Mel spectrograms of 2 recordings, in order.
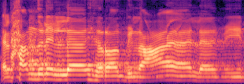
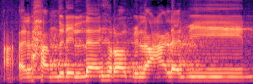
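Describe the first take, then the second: First: The vowel after ain is held longer. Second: The vowel after ain is held short. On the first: "macam dah panjang sikit. Itu dah memadai dengan panjang" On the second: "Kalau pendek, ... dia baca pendek"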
